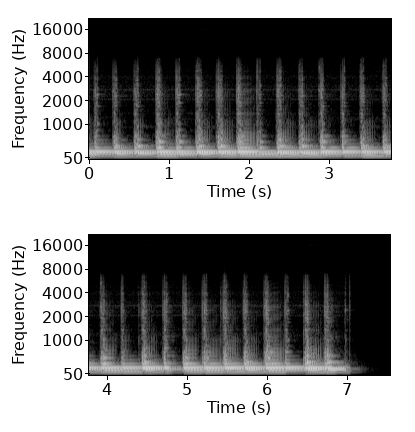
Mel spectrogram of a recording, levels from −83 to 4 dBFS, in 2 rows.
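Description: Nothing in the audio stood out as a technical problem on listening.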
